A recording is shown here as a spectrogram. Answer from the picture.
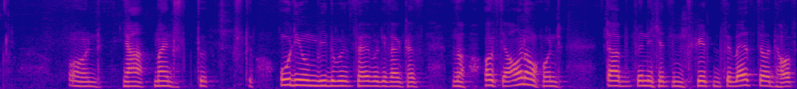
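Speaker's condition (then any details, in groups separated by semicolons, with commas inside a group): Stuttering; stuttering symptoms, also present during stage performances; prolonged sounds, blocks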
